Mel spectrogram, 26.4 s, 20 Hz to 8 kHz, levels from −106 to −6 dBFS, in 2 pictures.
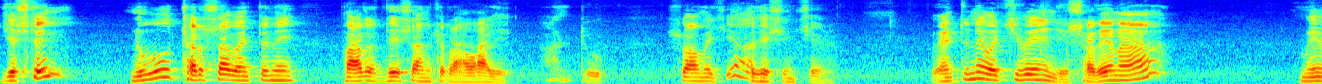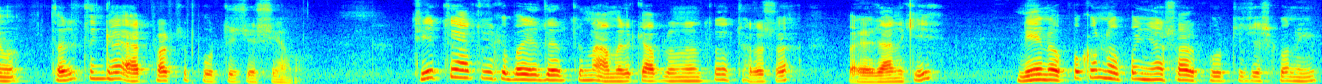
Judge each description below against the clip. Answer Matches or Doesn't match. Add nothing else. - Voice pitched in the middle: Matches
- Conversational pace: Doesn't match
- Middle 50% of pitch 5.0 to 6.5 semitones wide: Matches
